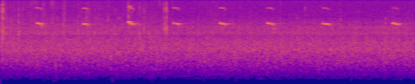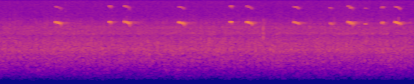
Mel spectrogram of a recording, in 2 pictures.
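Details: Common kingfisher pair during courtship feeding, the male offering a fish that the female refuses before he eats it himself; thin, sharp, high whistled calls come in scattered bursts over steady rushing background noise.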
